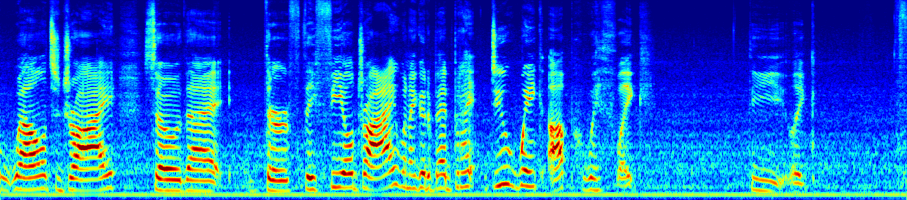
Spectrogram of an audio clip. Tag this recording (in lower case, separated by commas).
speech, inside a small room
